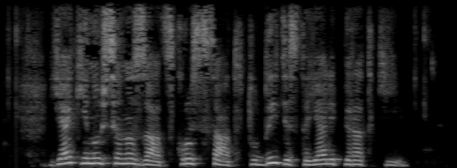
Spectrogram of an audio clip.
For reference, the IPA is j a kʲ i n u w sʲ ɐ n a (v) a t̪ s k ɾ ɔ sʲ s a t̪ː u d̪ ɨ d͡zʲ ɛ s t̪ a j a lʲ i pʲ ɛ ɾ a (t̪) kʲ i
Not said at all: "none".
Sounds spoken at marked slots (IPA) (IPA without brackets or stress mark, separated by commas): z, t̪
